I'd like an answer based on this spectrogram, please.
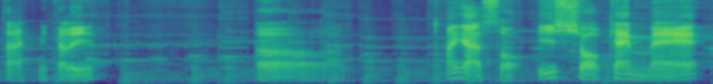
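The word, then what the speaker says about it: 一生懸命: Uh I got so issho kemme, the accent is on the first mora of the second word part of the compound.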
